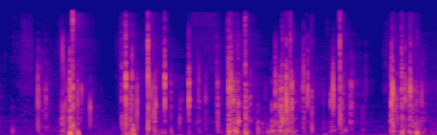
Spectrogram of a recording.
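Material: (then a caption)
Plastic foil. A small, colorful, crinkly plastic foil blind-bag toy pouch filled with a soft toy is held in both hands while long-nailed fingertips squeeze and scratch the film. Sharp, bright crinkles and crackles come in uneven bursts over a quiet background, with brief dry snaps that stop almost instantly.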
